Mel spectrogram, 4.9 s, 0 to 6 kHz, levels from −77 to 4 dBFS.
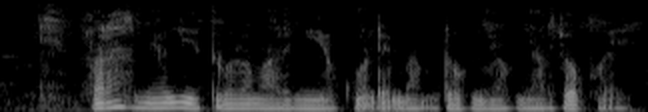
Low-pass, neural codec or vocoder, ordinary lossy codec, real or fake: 5.4 kHz; none; MP3, 24 kbps; real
